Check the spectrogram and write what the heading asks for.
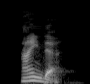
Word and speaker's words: kind of: Kind of, muitas vezes é pronunciado, kinda.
